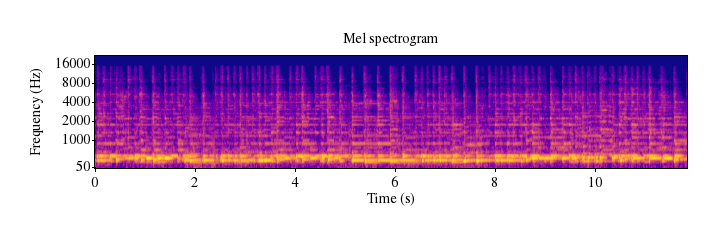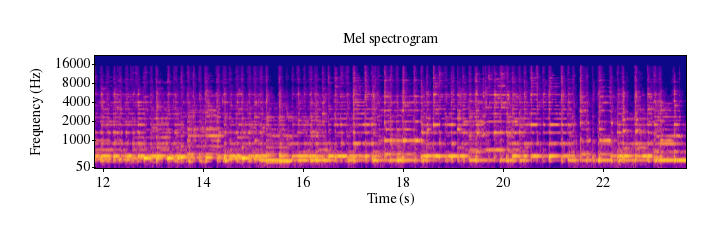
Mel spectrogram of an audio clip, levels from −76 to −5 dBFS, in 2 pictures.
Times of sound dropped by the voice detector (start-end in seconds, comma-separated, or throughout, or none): 2.10, 2.36-2.38, 5.06-5.10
